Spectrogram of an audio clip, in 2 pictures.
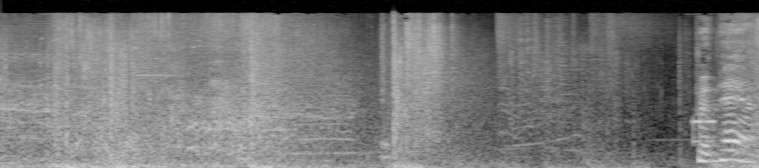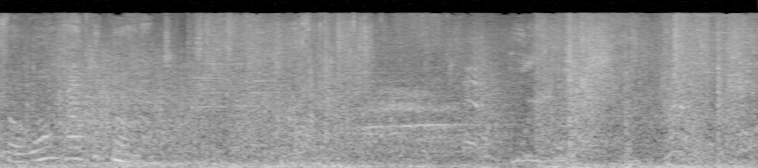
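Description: Explosions and blasts boom and crackle in a fast fight.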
